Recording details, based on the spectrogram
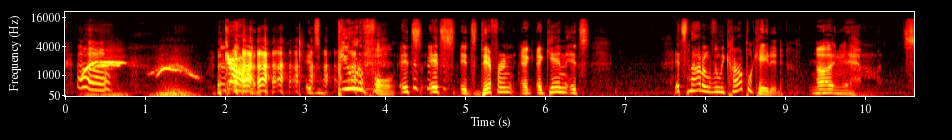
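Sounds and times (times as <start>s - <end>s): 
soft low rumble: 0.6s - 1.7s
whistled melody: 0.6s - 1.7s
laughter: 1.9s - 4.9s
speech: 2.2s - 6.8s, 7.6s - 10.6s.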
